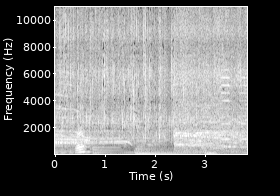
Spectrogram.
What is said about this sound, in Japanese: あもう皆さんありがとうございますね。本当盛大な拍手をね、 はい、 ラッパ付きでみたいなね。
